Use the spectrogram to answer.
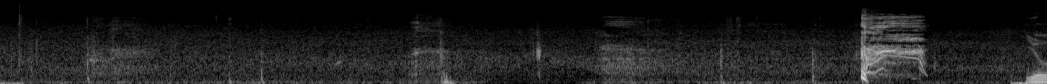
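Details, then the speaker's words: A hiker coughs while climbing a steep hill back to a trail and suspects an allergy to something in the air. One harsh cough burst and fainter throat sounds against a quiet outdoor background. "hear some coughing throughout this I actually cut out quite a bit of the coughing but uh it there was something that I don't know if it was in the air that maybe I was a little bit allergic to something like that but I was coughing an awful lot throughout this one"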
